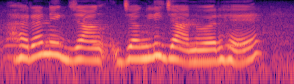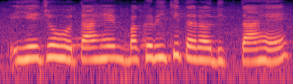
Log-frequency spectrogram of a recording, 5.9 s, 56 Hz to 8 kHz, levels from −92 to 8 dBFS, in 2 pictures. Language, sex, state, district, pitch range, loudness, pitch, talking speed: Hindi, female, Uttar Pradesh, Varanasi, 230-270 Hz, -13 LUFS, 245 Hz, 145 wpm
